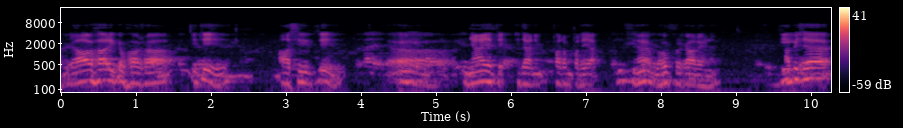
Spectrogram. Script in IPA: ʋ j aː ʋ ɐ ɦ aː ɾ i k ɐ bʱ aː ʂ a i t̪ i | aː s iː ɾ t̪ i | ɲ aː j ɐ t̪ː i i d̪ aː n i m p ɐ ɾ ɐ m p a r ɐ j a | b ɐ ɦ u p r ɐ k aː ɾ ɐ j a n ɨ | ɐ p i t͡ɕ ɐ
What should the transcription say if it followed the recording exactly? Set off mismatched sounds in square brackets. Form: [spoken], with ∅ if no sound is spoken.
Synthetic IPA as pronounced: ʋ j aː ʋ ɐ ɦ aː ɾ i k ɐ bʱ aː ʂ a i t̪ i | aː s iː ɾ t̪ i | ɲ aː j ɐ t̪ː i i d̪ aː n i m p ɐ ɾ ɐ m p [ɐ] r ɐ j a | b ɐ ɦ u p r ɐ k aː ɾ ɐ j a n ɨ | ɐ p i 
